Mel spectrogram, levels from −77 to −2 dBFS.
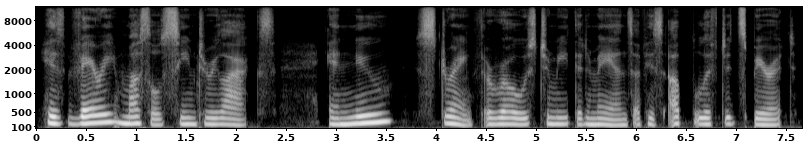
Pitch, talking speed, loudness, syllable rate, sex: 175 Hz, 140 wpm, -18 LUFS, 4.1 syllables/s, female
